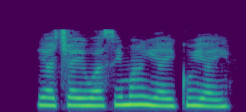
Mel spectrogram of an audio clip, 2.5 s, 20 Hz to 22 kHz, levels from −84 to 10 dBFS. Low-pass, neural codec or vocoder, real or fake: 7.2 kHz; none; real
